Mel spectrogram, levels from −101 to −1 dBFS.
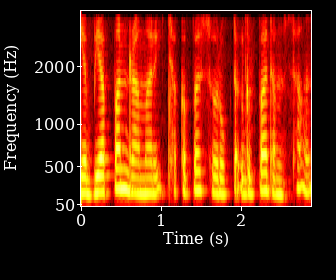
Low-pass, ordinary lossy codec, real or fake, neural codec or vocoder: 3.6 kHz; none; real; none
